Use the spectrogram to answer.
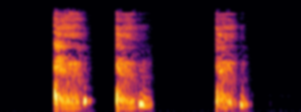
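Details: An adult gives three deep, chesty morning coughs in a quiet room, each with a short second push at the end.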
